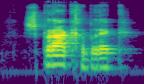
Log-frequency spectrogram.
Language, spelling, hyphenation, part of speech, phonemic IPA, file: Dutch, spraakgebrek, spraak‧ge‧brek, noun, /ˈsprakxəˌbrɛk/, Nl-spraakgebrek.ogg
- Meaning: speech disorder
